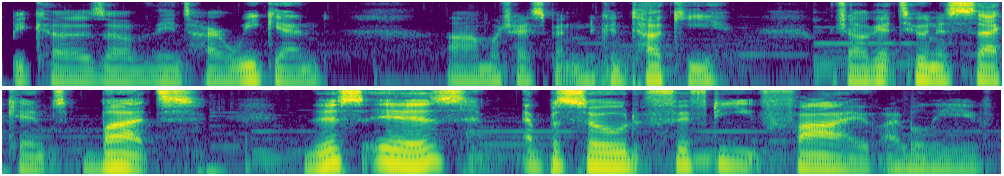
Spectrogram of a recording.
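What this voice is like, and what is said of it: Sore, slightly raspy voice. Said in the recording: “my voice is sore ... my voice is a little bit raspy”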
